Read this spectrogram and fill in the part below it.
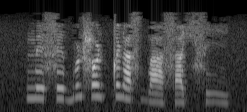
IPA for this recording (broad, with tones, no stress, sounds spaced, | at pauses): n̪ e˥˨ s e˥˨ b u˥˨ ɳ ɬ ɔ˥˨ ɳ tː ə˥˨ ɳ a˥˨ s b a˧˩ s a˧˩ ç s i˧˩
